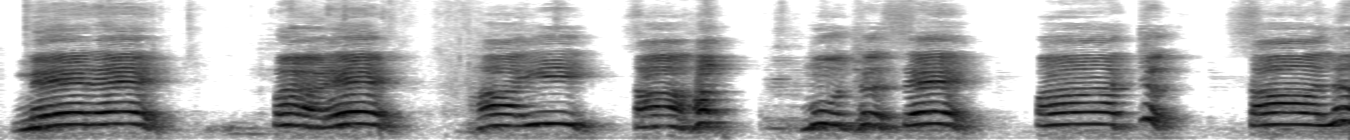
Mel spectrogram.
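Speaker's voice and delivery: very slow, stretched syllables with gaps; deliberate classroom first reading, every word separated. Shown as a demonstration. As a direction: read it out step by step, drawing out each word. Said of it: "एक एक अक्षर को step कर करके खुद बोलना".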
